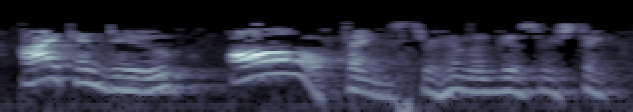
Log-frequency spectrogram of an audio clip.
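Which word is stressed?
do. The word "do" carries the emphasis.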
